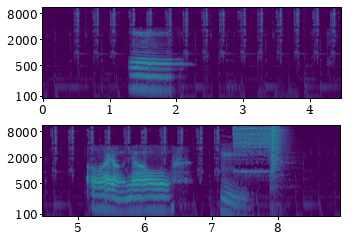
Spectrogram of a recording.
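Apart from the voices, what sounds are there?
quiz timer ticking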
